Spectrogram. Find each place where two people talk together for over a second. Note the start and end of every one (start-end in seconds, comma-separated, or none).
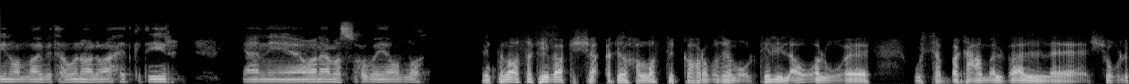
none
